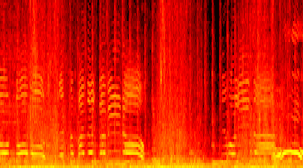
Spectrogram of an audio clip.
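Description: Cartoon soundtrack: music over a continuous low rumble of a large dung ball rolling out of control, with high-pitched voices crying out.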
